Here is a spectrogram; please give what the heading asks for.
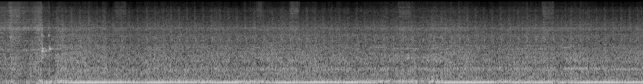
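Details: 1972 Dodge D100 truck, 318 V8, first start after sitting 13 years in a junkyard: deep, steady idle with an even beat and no knocks or misses; engine idling healthily.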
